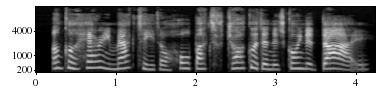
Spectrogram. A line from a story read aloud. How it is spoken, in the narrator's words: Rose exclaimed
